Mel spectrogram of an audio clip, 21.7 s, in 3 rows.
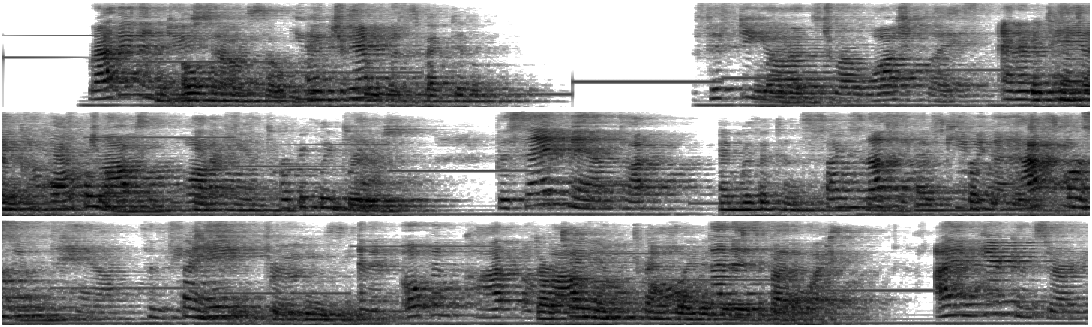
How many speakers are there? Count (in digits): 2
